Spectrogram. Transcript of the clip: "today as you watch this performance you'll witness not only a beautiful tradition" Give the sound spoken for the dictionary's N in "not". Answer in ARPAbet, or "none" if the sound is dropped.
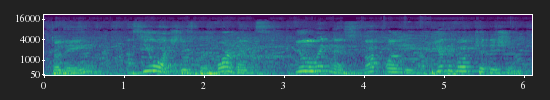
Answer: N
